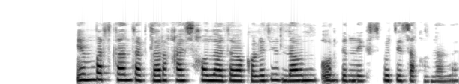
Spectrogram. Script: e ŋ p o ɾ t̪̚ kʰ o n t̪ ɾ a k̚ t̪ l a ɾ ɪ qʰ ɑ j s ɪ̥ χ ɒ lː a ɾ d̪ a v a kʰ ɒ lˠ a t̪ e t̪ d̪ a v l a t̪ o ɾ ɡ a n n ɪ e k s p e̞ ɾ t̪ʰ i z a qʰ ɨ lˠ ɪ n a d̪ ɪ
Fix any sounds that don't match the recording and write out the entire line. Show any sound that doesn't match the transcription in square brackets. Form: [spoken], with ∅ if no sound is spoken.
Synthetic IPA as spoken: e [m] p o ɾ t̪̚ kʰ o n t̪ ɾ a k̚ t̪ l a ɾ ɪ qʰ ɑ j s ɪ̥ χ ɒ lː a ɾ d̪ a v a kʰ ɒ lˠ a t̪ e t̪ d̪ a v l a t̪ o ɾ ɡ a n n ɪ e k s p e̞ ɾ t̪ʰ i z a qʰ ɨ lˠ ɪ n a d̪ ɪ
